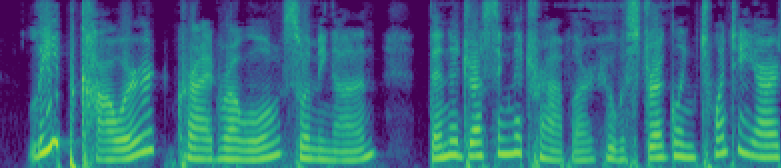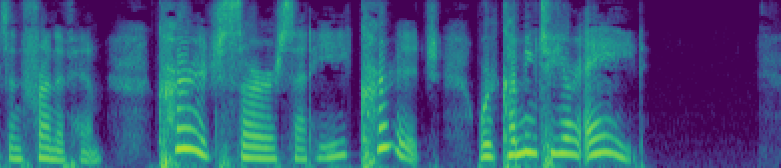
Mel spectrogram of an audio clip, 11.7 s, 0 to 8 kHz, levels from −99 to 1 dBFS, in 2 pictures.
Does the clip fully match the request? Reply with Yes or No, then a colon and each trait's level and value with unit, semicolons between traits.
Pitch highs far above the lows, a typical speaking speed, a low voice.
No: wide, 6.6 semitones; average, 155 wpm; high, 205 Hz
